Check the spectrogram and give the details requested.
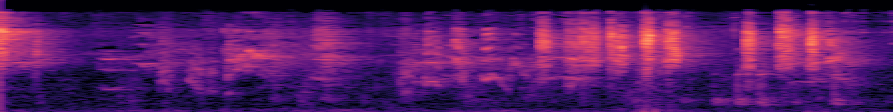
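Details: Budgerigars chirping indoors: a run of short, high, scratchy chirps and squeaky notes, quiet at first and growing busier and louder toward the end, with brief clicks among them.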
